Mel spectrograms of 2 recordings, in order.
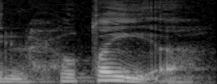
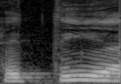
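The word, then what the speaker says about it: الحطيئة: اشعر العرب فی رأی الحطیہ، یہ لفظ حطیہ یا حتیہ نہیں ہے، یہ لفظ میں پہلے بھی بتا چکا ہوں۔ فی رأی الحطیہ یہ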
